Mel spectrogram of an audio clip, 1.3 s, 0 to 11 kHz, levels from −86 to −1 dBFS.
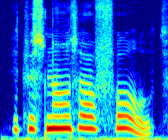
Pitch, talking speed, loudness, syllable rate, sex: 250 Hz, 240 wpm, -14 LUFS, 4.6 syllables/s, female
